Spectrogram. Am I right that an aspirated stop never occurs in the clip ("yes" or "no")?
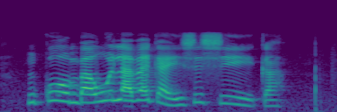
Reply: yes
